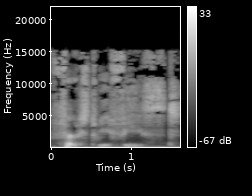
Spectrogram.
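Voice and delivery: spooky, eerie, creepy whisper. Imagining a creepy figure in an echoing hallway: creepy whisper. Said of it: "someone in, uh, Sunny whispering".

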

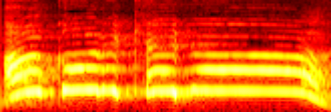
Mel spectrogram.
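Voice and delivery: play-acted very high, drawn-out scream, Kenya stretched long. Recounting what they screamed when they got the news, retelling a scream. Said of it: "I screamed".

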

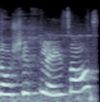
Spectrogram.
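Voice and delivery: very high, squeaky drive-thru cashier voice.

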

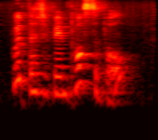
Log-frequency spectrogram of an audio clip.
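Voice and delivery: plain

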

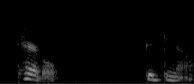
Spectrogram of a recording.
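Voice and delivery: sarcastic, swooping sing-song tone. Checking how the leg with the tattoos is doing, sounding sarcastic. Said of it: "I'm being sarcastic".

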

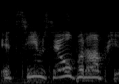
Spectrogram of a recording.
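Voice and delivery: put-on toad voice, very high. A streamer reads a game character's line aloud; toad voice. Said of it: "That's a toad voice".

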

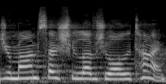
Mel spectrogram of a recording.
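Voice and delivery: ordinary talk

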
